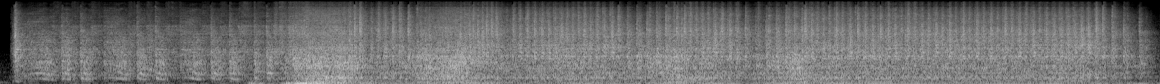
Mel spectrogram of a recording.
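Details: 2009 Subaru Legacy with EJ25 non-turbo engine, before engine replacement: catches and runs loud and uneven with a rattly clatter over the exhaust; clearly unhealthy, cause not pinned down.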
